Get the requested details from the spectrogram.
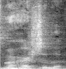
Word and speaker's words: Mahershala: No, my coworker said, it's Mahershala.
